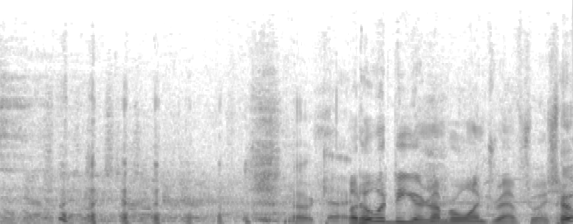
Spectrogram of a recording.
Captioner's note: laughs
